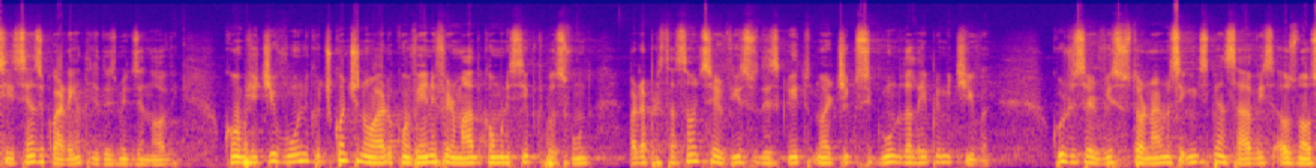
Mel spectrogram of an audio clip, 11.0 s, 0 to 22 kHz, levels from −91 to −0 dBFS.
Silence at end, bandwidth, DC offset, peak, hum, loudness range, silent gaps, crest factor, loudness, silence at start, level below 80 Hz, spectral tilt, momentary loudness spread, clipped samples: 0 s; over 20 kHz; under 0.1%; 0 dBFS; none; 2 LU; none; 12 dB; -12 LUFS; 0 s; -32 dBFS; -4 dB/octave; 9 LU; 0.2%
